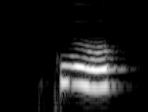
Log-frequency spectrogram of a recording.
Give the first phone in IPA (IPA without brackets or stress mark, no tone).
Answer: k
